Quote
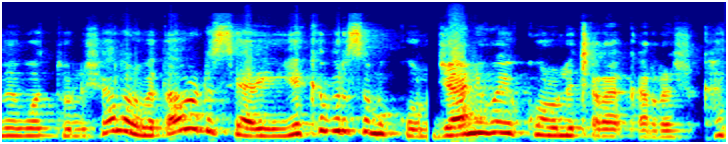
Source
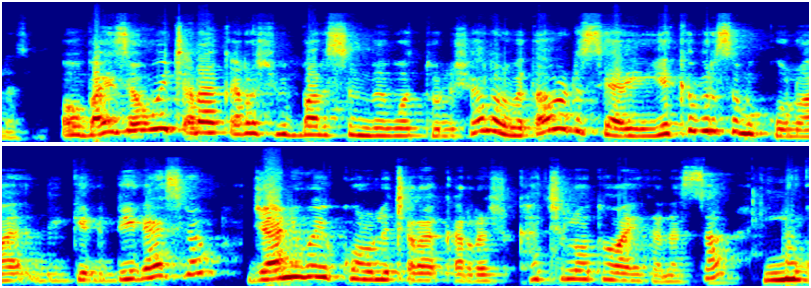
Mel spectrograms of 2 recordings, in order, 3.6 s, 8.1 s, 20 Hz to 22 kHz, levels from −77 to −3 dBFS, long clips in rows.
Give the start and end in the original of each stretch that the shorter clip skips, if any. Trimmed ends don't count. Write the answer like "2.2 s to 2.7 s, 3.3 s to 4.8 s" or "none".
3.9 s to 5.2 s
